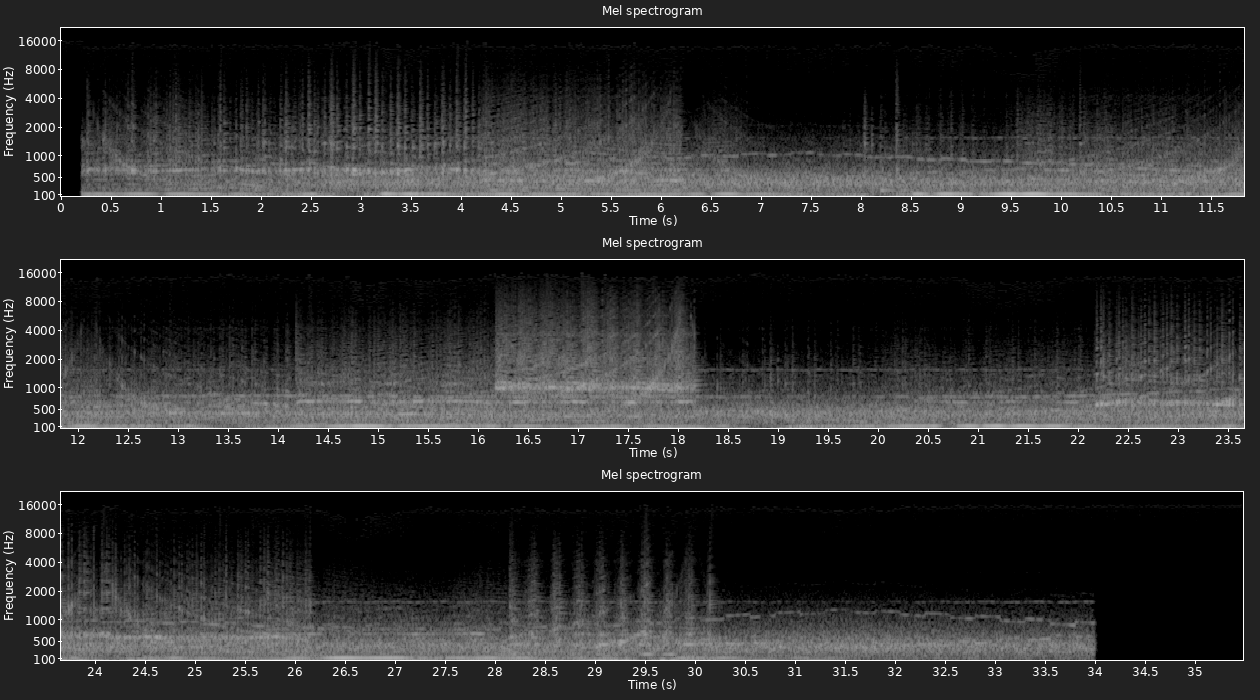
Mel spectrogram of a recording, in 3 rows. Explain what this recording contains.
Emergency landing on an alien planet. It's a stormy ice planet.
2 Synthesizers used:
V-Station, Firebird (a good freeware synth)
